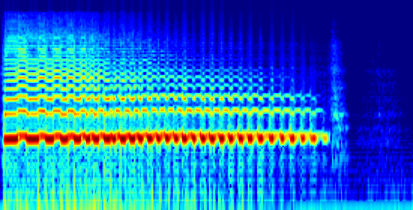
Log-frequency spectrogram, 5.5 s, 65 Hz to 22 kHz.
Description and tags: TS tone trill bb3
jazz, sampled-instruments, sax, saxophone, tenor-sax, vst, woodwind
